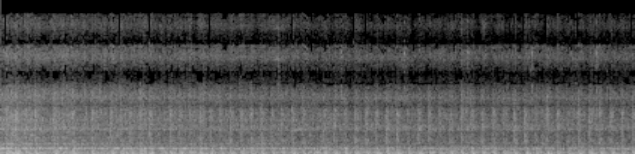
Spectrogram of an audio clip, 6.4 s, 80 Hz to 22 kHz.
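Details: Cummins diesel in a CVRT Sultan neglected 20 years with rainwater ingress, cranked after fuel feed refitted: steady starter churn at about three compressions a second, even rhythm, never catches; cranks but does not start, though injecting.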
